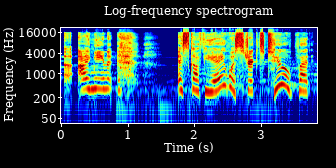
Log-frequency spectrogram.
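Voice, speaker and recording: A flustered young cook, high-pitched and stammering, always on the verge of tears. Her apologetic voice sits in echoey game audio with faint music beneath. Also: slow. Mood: earnest. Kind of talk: video game voice acting.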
